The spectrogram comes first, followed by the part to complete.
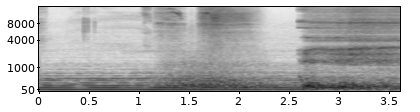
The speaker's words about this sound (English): Then hit your vape. Take two more deep breaths.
